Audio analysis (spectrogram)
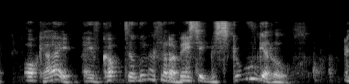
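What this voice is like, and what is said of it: Generic put-on Scottish accent. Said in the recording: “What's a generic Scottish accent? That'll do.”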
